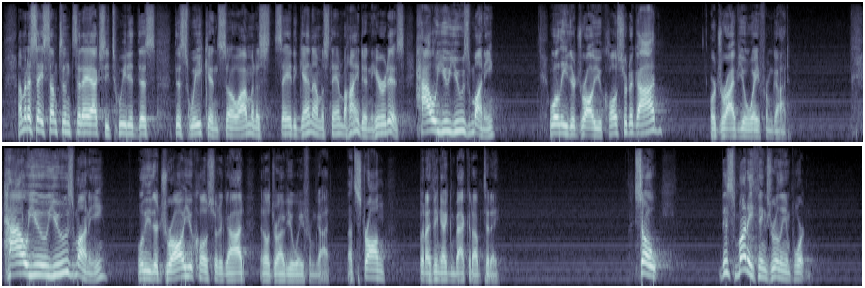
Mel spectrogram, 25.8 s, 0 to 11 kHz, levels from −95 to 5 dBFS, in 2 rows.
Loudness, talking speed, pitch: -17 LUFS, 195 wpm, 115 Hz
